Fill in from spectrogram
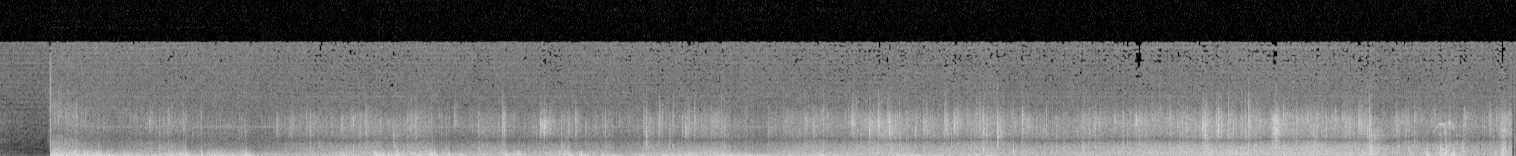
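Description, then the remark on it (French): A thunderstorm roars steadily, with heavy rain pouring and deep thunder rumbling beneath it. The sound stays loud and continuous throughout, and no one speaks. “Un après-midi que mes parents étaient absents, et que j'étais seul avec lui, il y avait fait de l'orage toute la journée.”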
